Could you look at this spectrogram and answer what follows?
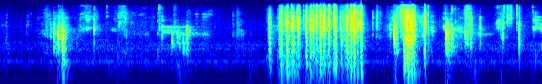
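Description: A tarot deck is shuffled by hand in several bursts of riffling and flicking cards, with soft handling taps between them, all up close.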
